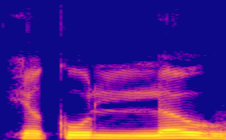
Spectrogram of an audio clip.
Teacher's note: ہا کو کھینچ کر پڑھیں گے ایک الف کے برابر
